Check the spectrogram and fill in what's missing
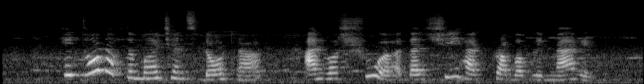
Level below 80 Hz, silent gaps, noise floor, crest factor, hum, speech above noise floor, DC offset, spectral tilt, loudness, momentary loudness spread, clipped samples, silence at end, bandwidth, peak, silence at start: -64 dBFS; none; -45 dBFS; 22 dB; none; 24 dB; under 0.1%; -4.5 dB/octave; -21 LUFS; 12 LU; under 0.1%; 0.05 s; 12.5 kHz; 0 dBFS; 0.35 s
